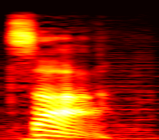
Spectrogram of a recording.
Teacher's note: a fairly common affricate and matches the other alveolar sounds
